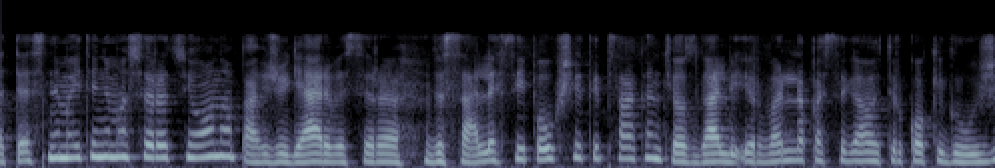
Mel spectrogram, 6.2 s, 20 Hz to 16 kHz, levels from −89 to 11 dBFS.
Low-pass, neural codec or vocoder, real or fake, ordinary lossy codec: 7.2 kHz; none; real; MP3, 96 kbps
